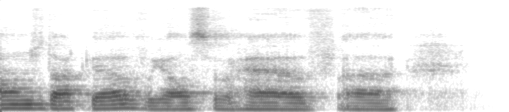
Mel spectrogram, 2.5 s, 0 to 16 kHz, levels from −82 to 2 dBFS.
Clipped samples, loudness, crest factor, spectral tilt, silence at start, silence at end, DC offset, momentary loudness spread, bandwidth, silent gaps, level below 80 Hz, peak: under 0.1%; -32 LUFS; 16 dB; -7.5 dB/octave; 0 s; 0.35 s; under 0.1%; 7 LU; 12.5 kHz; none; -62 dBFS; -16 dBFS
